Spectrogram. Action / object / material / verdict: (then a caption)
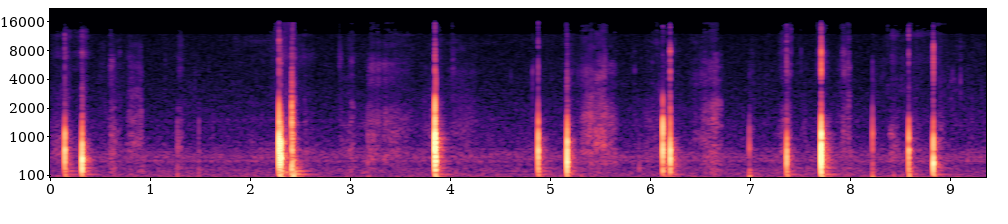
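tap / silicone pop-it fidget toy / silicone / none. Fingertips press and pop the hollow bubbles of an octagonal blue silicone pop-it fidget toy lying flat on a glittery surface. Thirteen short, dry, quiet pops come at irregular intervals with silence between them, each with a soft hollow tone around 440 Hz and a brief bright click.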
